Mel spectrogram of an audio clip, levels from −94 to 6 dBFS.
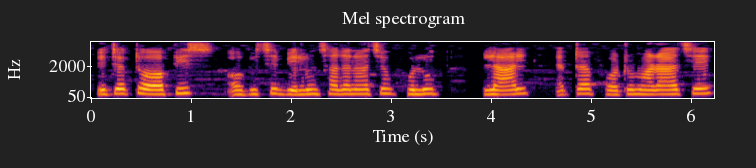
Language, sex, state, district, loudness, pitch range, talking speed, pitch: Bengali, female, West Bengal, Dakshin Dinajpur, -17 LUFS, 225-255 Hz, 135 wpm, 235 Hz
